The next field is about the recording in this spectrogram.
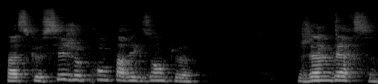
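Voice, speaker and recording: A man teaching chemistry in a classroom lecture, talking haltingly with many fillers and restarts and often checking that the class follows. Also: sits high. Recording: echoey room.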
